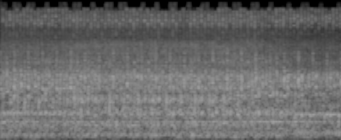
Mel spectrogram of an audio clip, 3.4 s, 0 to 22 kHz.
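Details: Dodge Caliber, about 2012, idling with a busy metallic clatter at about four beats a second: timing chain rattle. Cam/crank sensor codes 16 and 17 appear, but the car is not faulting from the sensors; the A/C circuit had been tampered with.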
